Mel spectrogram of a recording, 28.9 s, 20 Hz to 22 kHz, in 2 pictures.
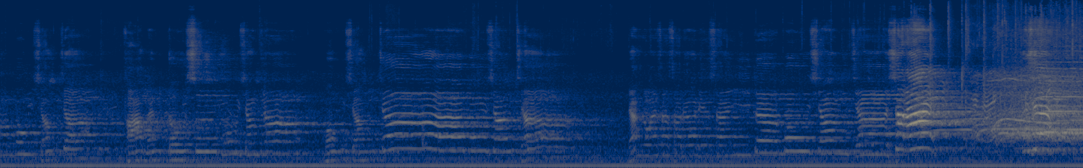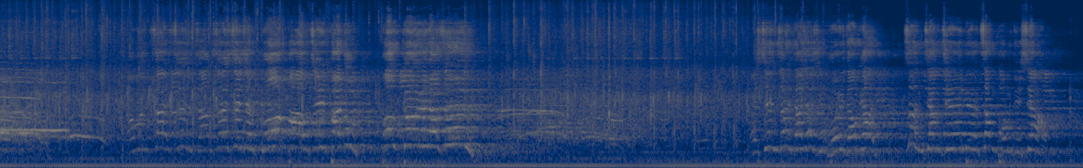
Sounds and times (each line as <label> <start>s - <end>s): Protest Speech 12.0s - 28.8s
